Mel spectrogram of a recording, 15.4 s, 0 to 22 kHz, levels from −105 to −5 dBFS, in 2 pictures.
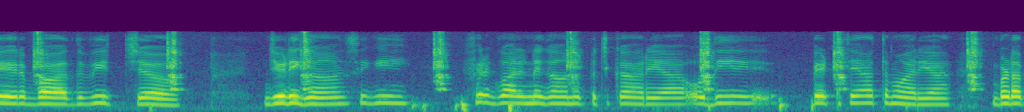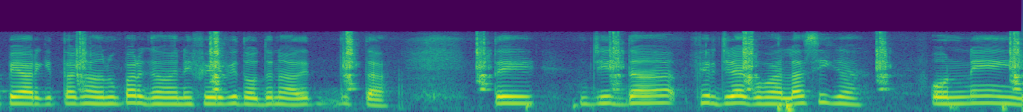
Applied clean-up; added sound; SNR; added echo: none; Tick-tock; 10 dB; none.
